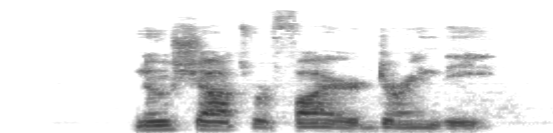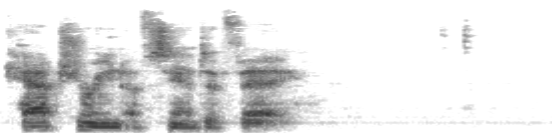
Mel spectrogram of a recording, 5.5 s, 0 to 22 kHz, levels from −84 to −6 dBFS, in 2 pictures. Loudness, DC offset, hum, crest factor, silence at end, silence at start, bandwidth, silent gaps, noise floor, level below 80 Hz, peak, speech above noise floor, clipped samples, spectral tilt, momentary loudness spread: -29 LUFS; under 0.1%; none; 20 dB; 0.4 s; 0.7 s; 15.5 kHz; none; -76 dBFS; -76 dBFS; -10 dBFS; 48 dB; under 0.1%; -3 dB/octave; 9 LU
